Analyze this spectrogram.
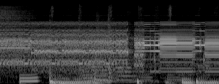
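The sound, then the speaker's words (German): A dial-up modem connecting: shrill, steady electronic tones and buzzy hiss that switch abruptly between segments, fairly loud and continuous with no voices. “Und das, wenn ich in meinem Kinderzimmer telefoniere, meine Mutter aus dem Wohnzimmer ruft, leg jetzt mal auf, ich will ins Internet.”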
